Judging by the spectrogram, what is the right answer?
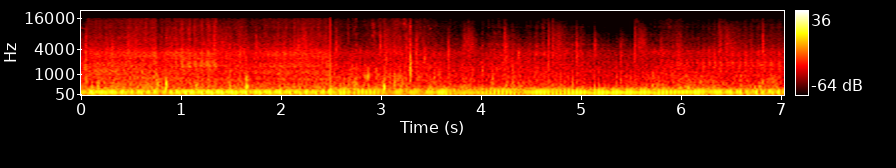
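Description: Off-road truck engine running at low speed, with scattered clicks and knocks over it; the engine note shifts slightly about two and a half seconds in.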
